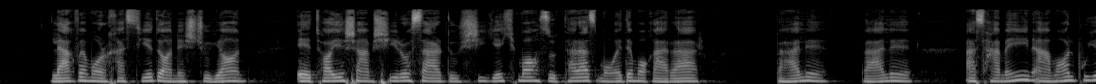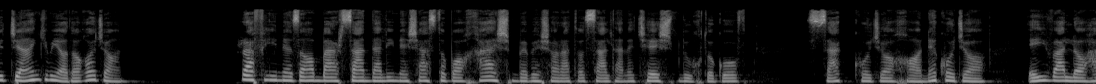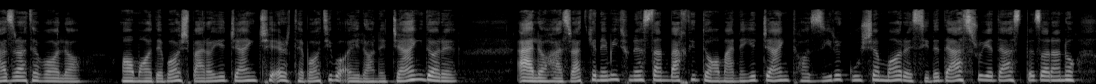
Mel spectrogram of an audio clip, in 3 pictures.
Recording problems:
none

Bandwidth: 13.5 kHz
